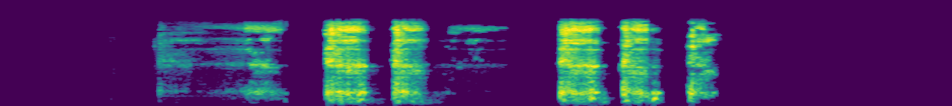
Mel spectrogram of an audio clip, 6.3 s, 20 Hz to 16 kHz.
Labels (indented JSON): {
  "expert_labels": [
    {
      "quality": "good",
      "cough_type": "dry",
      "dyspnea": true,
      "wheezing": false,
      "stridor": false,
      "choking": false,
      "congestion": false,
      "nothing": false,
      "diagnosis": "COVID-19",
      "severity": "mild"
    }
  ],
  "age": 42,
  "gender": "female",
  "respiratory_condition": true,
  "fever_muscle_pain": false,
  "status": "symptomatic"
}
